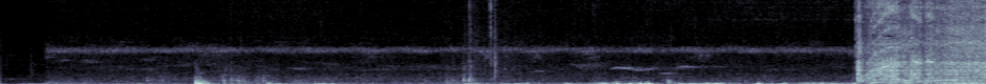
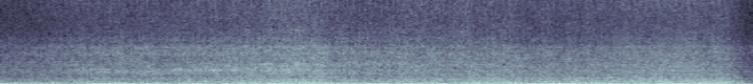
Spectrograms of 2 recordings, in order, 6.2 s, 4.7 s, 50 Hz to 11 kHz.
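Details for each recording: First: Maserati 4.24v twin-turbo V6, barn find, after cleaning and swapping injectors and checking ignition: engine catches and runs with an uneven, lumpy beat, pulses out of step; one cylinder seems dead and not firing. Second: Maserati 4.24V twin-turbo V6 after turbo repair: even steady low idle, no strange suction noise or hunting, smooth deep rumble; engine idling normally with more torque.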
